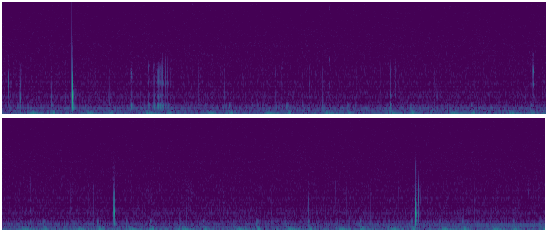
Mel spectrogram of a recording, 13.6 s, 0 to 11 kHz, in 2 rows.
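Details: Quiet low rumbling with scattered soft clicks and gurgles as hotdogs are digested after a 10-hour empty stomach; normal bowel sounds (borborygmi).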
